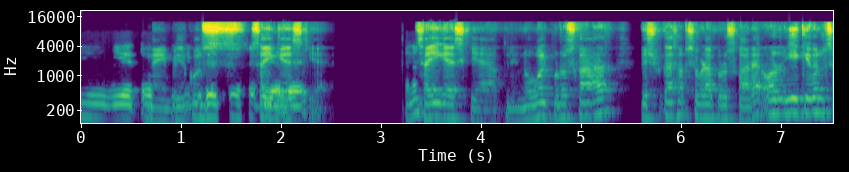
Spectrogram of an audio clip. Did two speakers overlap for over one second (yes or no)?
yes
